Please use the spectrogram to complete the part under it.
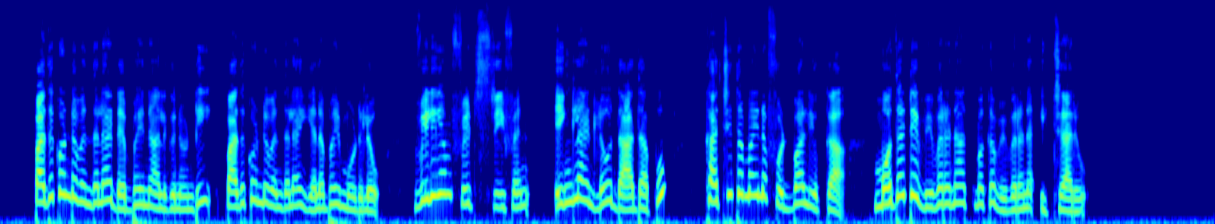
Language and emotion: Telugu, neutral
